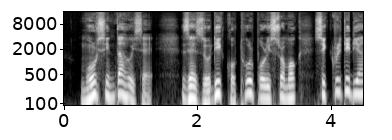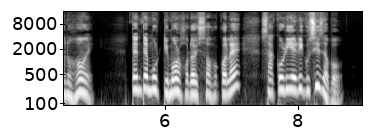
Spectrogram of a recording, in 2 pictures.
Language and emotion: Assamese, fearful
